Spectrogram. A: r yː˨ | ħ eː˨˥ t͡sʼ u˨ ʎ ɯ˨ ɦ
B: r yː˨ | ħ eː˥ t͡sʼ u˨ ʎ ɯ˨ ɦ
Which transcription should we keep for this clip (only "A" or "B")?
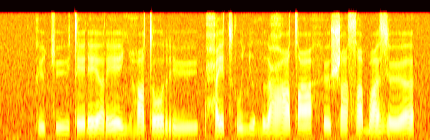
B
